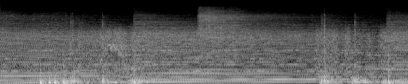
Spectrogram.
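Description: Doom metal recording: electric guitars hold long sustained chords while the drum kit hits in short clusters.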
